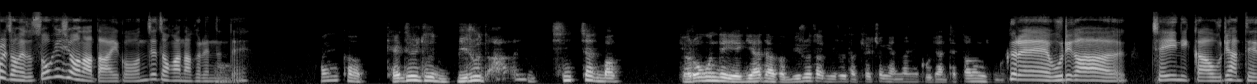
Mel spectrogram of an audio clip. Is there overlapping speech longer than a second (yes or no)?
no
